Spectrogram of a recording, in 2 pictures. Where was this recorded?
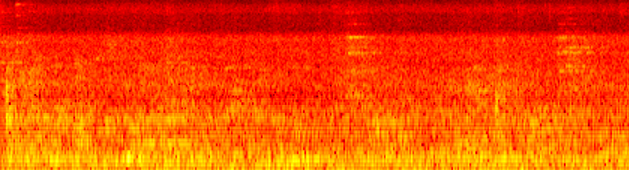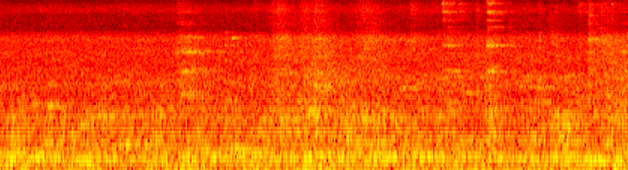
in a restaurant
